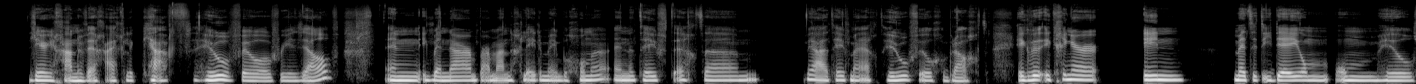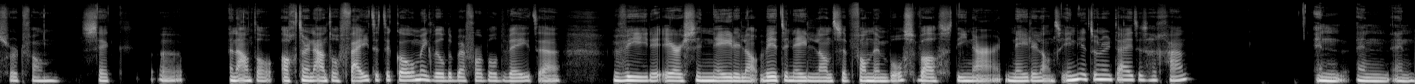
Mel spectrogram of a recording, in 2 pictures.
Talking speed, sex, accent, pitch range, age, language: 160 wpm, female, Dutch, 165-195 Hz, 20-39, Dutch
